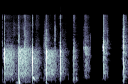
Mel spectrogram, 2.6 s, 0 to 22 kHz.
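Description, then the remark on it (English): A short burst of clapping for competitive eater Joey Chestnut, who ate 413 chicken wings, roughly ten sharp hand claps at an uneven pace, loud at first and thinning out toward the end, with no voices. “Can we hear it for Joey Chestnut?”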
